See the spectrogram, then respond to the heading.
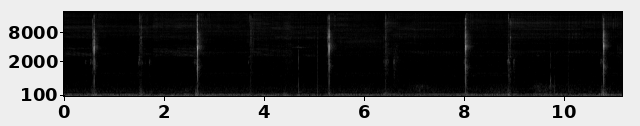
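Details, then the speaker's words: Vintage Leslie speaker upper slow motor, heard while unplugging and replugging: sharp slapping ticks about every 1.3 seconds over low motor hum; internal spring worn and needs replacing with a rebuild kit. "or that slapping noise all right you shouldn't slap like that so what that means is that the spring and here needs to be replaced"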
